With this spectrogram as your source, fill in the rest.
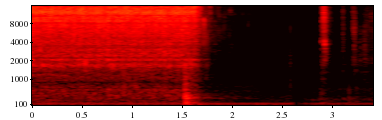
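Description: Tap water runs steadily into a sink as salted chayote and other vegetables are rinsed, then the flow cuts off abruptly, followed by a quiet pause and a couple of small knocks and clatters.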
